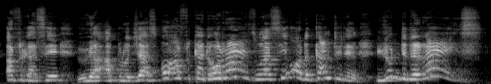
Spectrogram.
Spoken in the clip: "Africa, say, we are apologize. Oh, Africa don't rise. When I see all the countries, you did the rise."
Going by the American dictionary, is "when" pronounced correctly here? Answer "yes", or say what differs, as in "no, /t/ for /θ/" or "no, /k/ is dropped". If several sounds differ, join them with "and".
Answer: no, /n/ is dropped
